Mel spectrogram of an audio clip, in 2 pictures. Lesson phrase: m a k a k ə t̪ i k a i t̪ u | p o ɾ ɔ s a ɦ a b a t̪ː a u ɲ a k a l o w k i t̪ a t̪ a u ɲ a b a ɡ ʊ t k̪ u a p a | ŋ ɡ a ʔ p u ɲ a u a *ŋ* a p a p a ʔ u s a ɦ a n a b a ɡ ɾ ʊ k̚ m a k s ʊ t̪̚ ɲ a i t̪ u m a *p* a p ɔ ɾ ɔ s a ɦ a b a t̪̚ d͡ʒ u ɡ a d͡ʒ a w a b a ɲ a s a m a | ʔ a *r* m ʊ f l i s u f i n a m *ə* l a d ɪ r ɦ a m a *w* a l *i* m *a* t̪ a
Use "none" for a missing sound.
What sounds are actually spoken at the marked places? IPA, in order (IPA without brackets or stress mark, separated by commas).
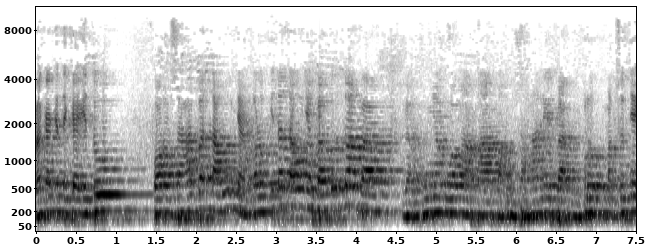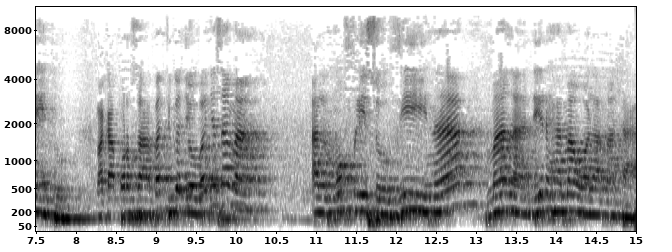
ŋ, k, l, a, w, a, a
